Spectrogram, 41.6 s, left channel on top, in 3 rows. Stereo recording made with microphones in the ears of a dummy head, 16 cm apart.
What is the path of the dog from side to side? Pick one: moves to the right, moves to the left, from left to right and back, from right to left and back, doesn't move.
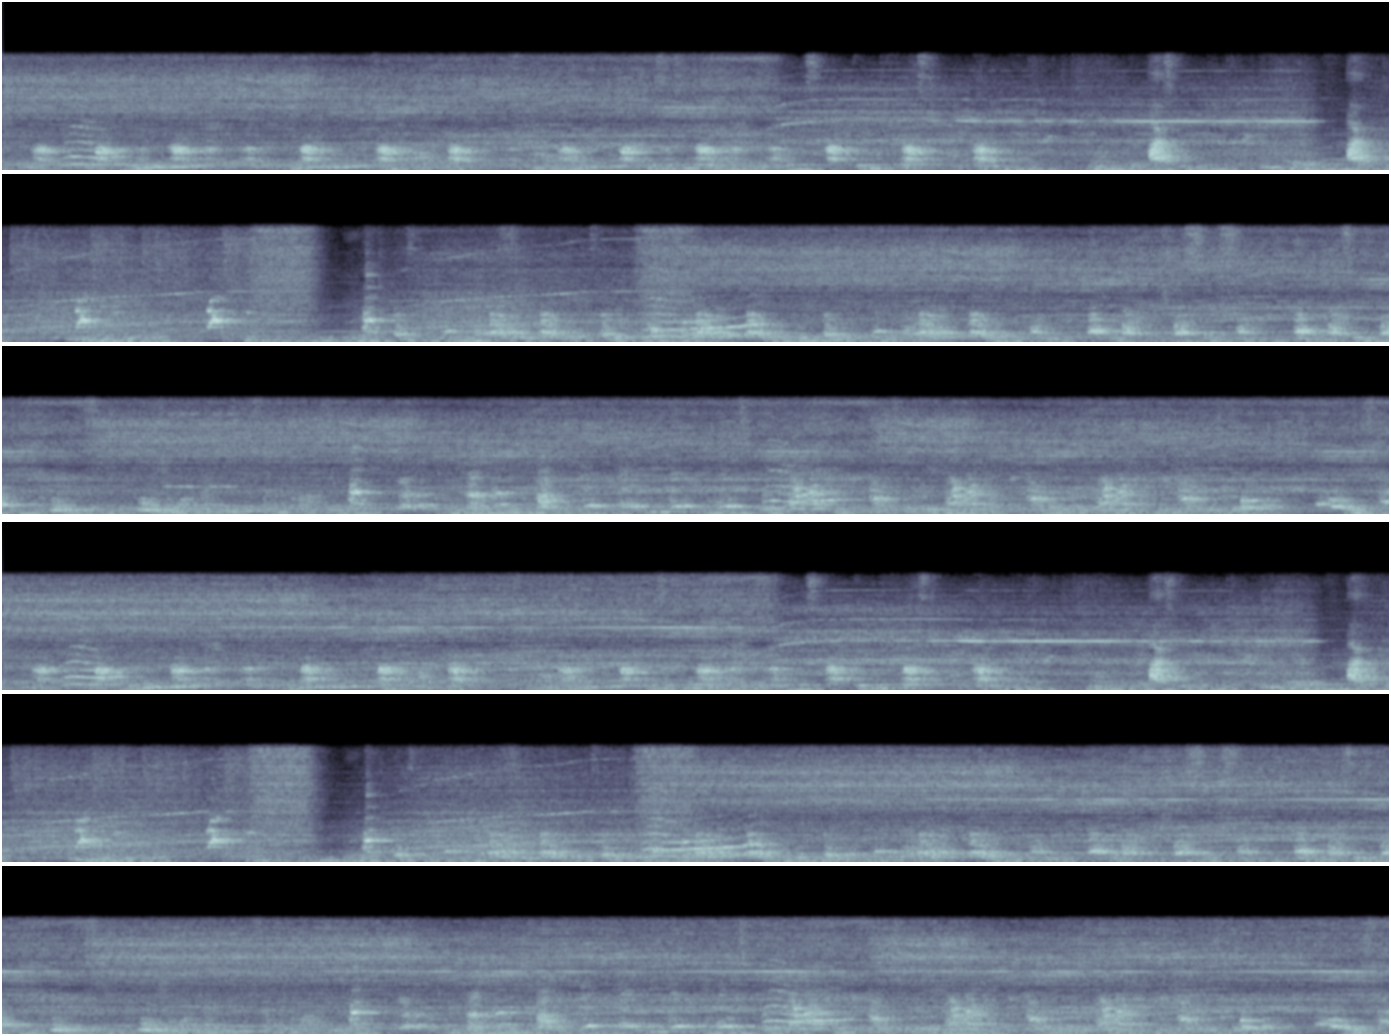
moves to the right.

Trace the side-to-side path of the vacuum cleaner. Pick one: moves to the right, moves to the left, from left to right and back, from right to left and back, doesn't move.
doesn't move.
